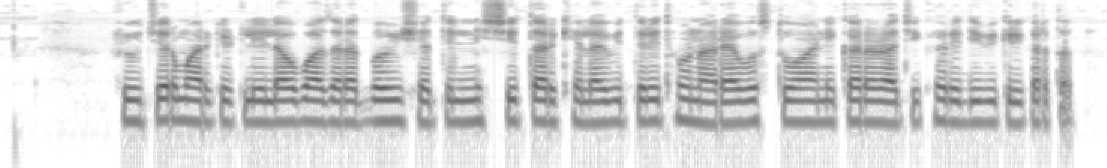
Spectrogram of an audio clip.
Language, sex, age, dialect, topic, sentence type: Marathi, male, 18-24, Standard Marathi, banking, statement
